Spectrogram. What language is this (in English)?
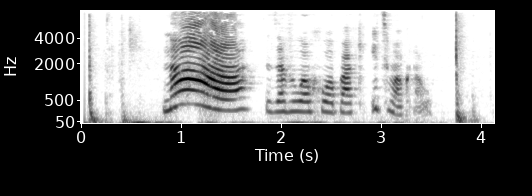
Polish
